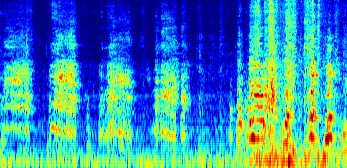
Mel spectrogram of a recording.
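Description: Three roosters kept apart in a chicken coop cluck and murmur nearby, a run of low throaty calls that grows busier and louder toward the end.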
